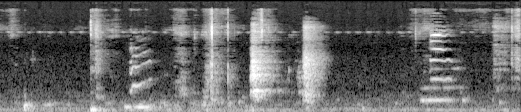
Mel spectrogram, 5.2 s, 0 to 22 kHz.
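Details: Two-week-old kittens, on day 16, with legs growing stronger and unwilling to stay in their box; two faint harmonic mews, one short and rising, one lower and held, amid soft rustling and bumping.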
